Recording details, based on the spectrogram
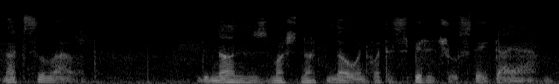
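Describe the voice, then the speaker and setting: An actor playing a very old, mischievous and learned priest in a radio drama, with a gravelly aged voice and sly, chuckling asides. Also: male voice, sits low, measured pace. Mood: hushed, serene. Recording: faint hiss, home cassette radio transfer.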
